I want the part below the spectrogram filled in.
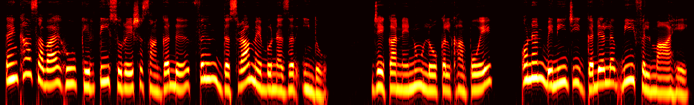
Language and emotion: Sindhi, neutral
